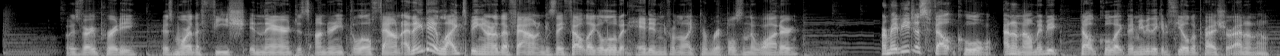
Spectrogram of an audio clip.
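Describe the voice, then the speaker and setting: A young man with a nasal voice, chatting loudly and excitably on a casual stream, full of slang. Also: medium pitch, quick pace, gravelly, faint music behind.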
